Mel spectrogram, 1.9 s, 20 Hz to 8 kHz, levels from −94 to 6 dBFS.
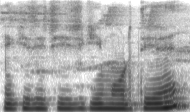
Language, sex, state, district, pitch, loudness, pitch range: Hindi, male, Uttar Pradesh, Shamli, 125 Hz, -17 LUFS, 125-130 Hz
